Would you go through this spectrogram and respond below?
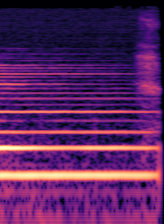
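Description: One steady G flat note from a music-reading lesson holds evenly for just over a second, clean and sustained with no other sound around it.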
